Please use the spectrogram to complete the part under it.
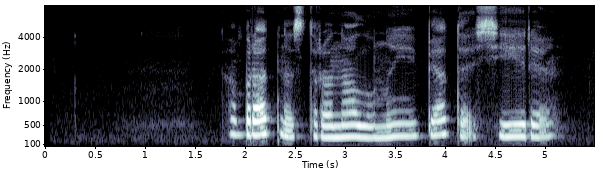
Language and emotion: Russian, sad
